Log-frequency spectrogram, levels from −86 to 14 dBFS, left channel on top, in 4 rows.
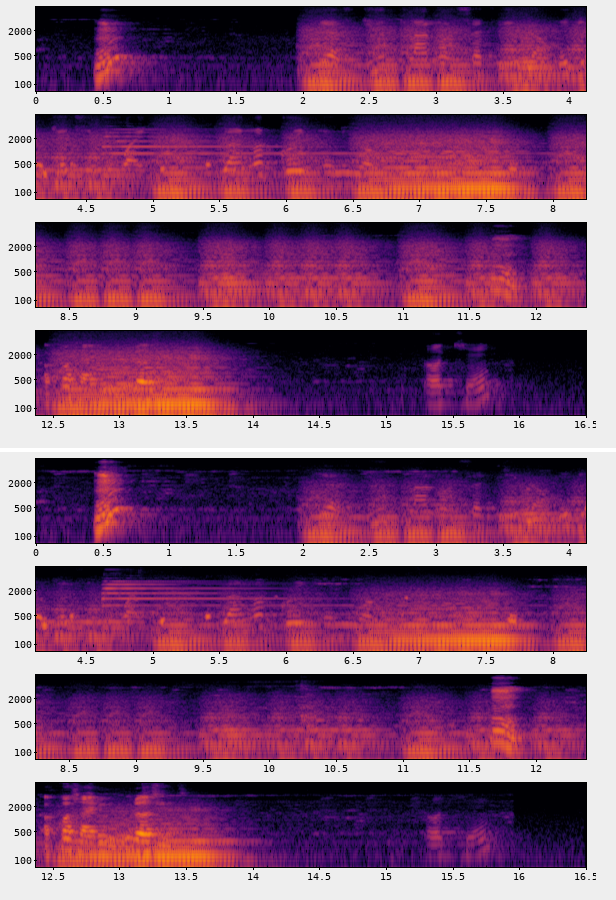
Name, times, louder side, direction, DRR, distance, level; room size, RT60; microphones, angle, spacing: sound 1, 2.0-14.0, left 2 dB, 55° left, 0.7 m, -30 dB
voice 1, 2.1-5.0 5.4-6.9 15.3-15.8, left 3 dB, 80° left, 1.0 m, -38 dB
Percussion, 4.6-8.9, right 1 dB, 30° right, 1.3 m, -43 dB
voice 2, 12.4-13.5, right 5 dB, 65° right, 0.5 m, -26 dB
16.0 x 7.1 x 8.1 m
head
